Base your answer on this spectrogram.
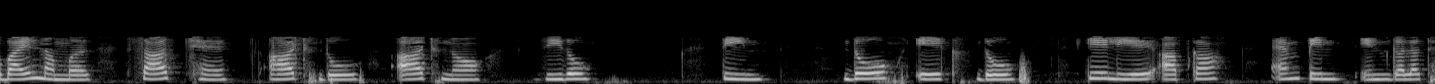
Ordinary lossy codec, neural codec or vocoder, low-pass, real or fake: MP3, 16 kbps; autoencoder, 48 kHz, 128 numbers a frame, DAC-VAE, trained on Japanese speech; 3.6 kHz; fake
